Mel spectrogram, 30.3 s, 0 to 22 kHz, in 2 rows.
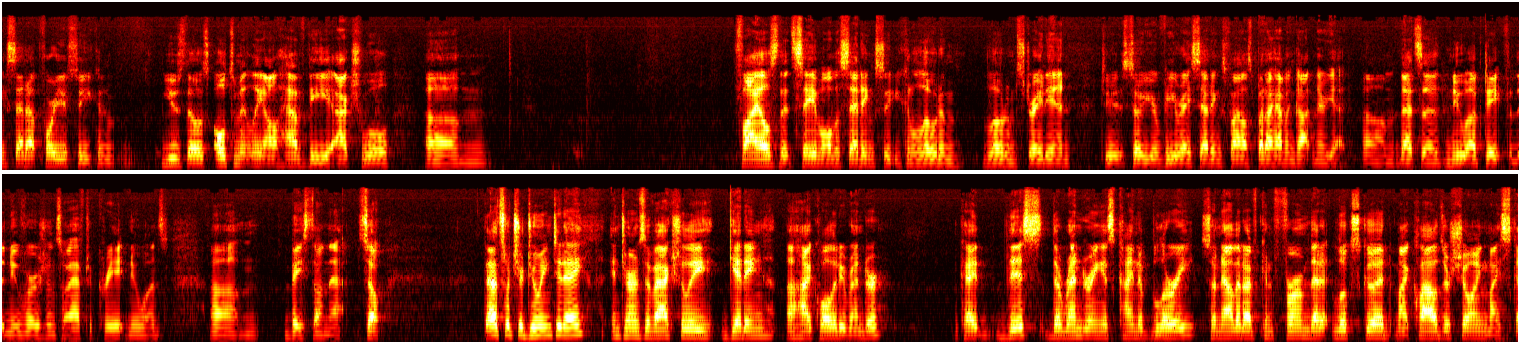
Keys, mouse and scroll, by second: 0.6 scroll, 1.2 scroll down 6, 1.9-2.2 scroll down 3, 11.1-13.1 scroll up 20, 17.2-18.1 scroll, 20.1 click, 23.7 scroll, 24.2 middle click, 24.3 middle click, 25.2 middle click, 25.3 middle click, 25.5 middle click, 27.1 middle click, 27.1 middle click, 27.2 scroll.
